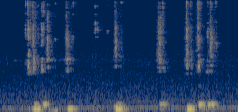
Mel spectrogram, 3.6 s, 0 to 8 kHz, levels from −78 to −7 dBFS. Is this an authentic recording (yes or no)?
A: yes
